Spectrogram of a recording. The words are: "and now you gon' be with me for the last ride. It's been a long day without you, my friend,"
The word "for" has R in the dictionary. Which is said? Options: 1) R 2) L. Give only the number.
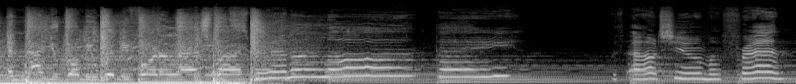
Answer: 1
